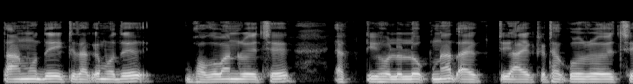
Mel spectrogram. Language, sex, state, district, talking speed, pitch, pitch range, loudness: Bengali, male, West Bengal, Alipurduar, 130 wpm, 125 Hz, 120-125 Hz, -14 LUFS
